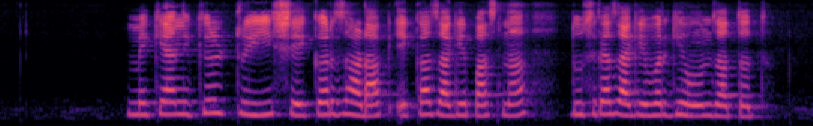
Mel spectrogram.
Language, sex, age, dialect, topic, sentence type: Marathi, female, 18-24, Southern Konkan, agriculture, statement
